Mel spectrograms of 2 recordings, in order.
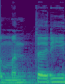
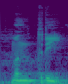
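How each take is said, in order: First: मंत्री said man-te-ree with an extra vowel before the r; wrong spelling read out. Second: मंत्री said mant-ree with the tr cluster and a falling end; corrected word. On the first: Teacher reading the misspelt मंत्री aloud with an extra vowel. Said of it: "और ये मंत्री नहीं होता". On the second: Teacher giving students the correct मंत्री with a tight tr cluster. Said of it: "क्या होता है". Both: Shown as a demonstration.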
